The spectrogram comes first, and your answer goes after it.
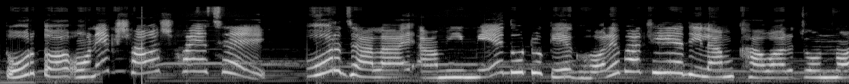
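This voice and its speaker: Cartoon wicked aunt, played by a voice performer: harsh, demanding, piercingly high and bright. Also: full character voice. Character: cruel, nagging aunt ordering an orphan around. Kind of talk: children's cartoon dialogue.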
